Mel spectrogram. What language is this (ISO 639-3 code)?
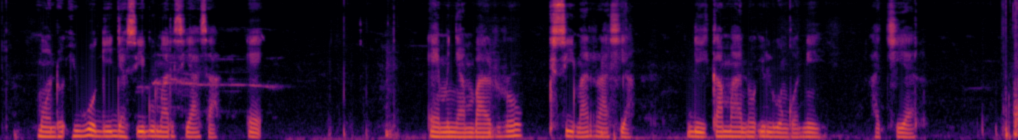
luo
